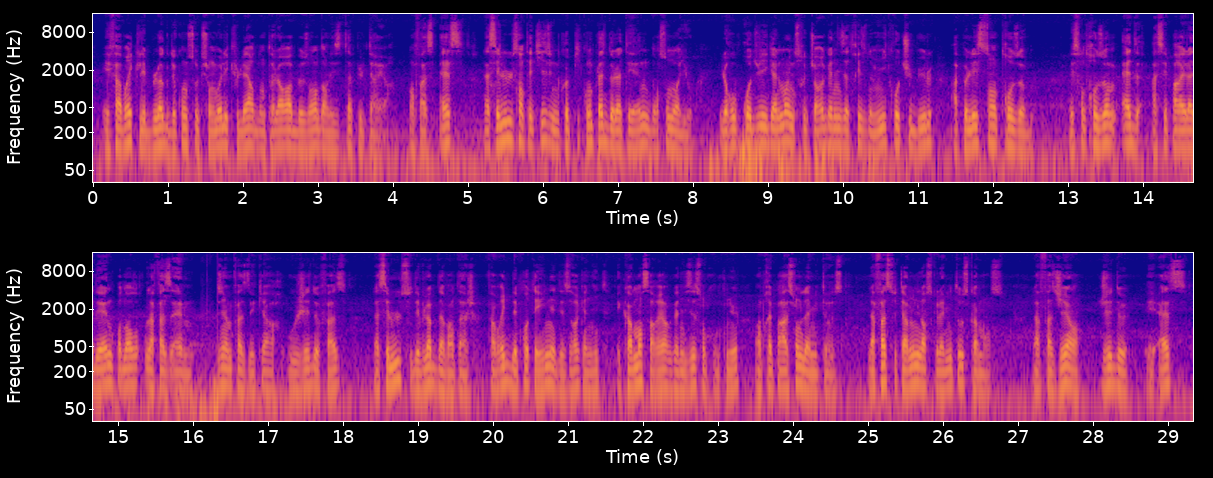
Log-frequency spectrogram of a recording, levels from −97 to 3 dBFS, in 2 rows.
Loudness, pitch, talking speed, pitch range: -30 LUFS, 110 Hz, 185 wpm, 95-120 Hz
